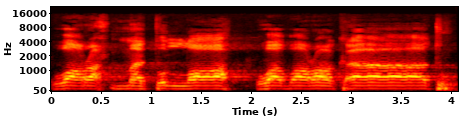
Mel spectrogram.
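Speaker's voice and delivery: slow, drawn-out, low sung salam like a stiff formal preacher; formal preacher greeting. Retold or imitated. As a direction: chant the greeting slowly and grandly, mocking formal style. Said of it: "dari mulai salam". (salam lambat dan dilagukan seperti penceramah formal)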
